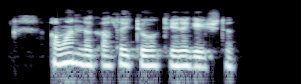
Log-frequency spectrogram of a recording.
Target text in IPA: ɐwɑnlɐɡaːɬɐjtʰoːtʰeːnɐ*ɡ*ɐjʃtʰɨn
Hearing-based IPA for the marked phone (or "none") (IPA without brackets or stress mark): ɡ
